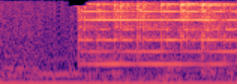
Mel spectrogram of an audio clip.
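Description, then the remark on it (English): A Wall Street stock exchange opening bell, rung by a presider standing at a podium, starts ringing about a third of the way in, a loud continuous electric clang that holds steady to the end, with no voices. “A presider stands at a podium and rings a bell.”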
